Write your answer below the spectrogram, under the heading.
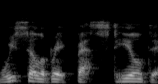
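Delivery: smug, superior, dismissive, contemptuous tone. Imitating a friend of Lisa's bragging about Bastille Day, mock smug contempt. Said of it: "with such smugness and such contempt".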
